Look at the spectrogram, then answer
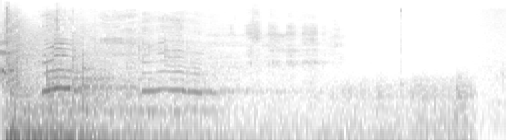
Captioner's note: whimpers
